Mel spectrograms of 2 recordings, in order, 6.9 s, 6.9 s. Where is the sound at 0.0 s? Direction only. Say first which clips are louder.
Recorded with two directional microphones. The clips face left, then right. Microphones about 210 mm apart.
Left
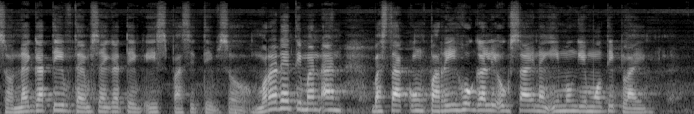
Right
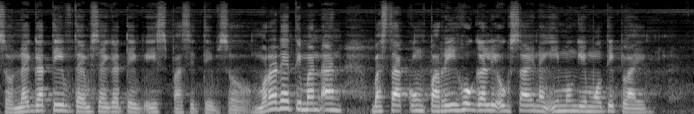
Right 5 dB; 50° right (ahead or behind).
